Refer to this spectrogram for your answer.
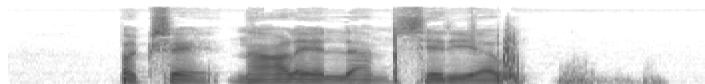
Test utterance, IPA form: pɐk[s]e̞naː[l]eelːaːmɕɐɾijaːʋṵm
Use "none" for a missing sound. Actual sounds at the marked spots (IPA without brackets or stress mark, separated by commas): ʂ, ɭ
